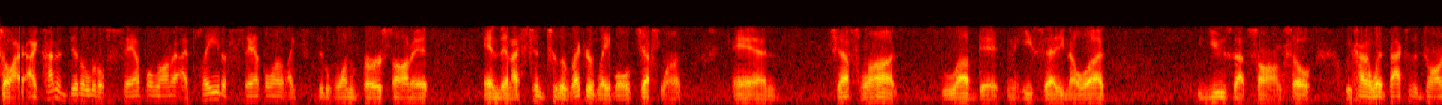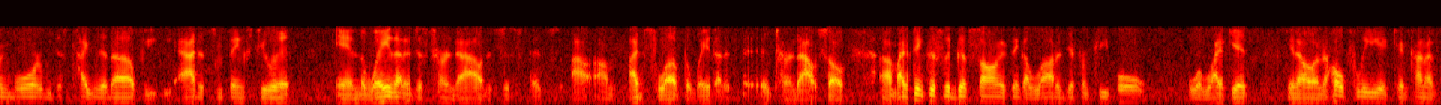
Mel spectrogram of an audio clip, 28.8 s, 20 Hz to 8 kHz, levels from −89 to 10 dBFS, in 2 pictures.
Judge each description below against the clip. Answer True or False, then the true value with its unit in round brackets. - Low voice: True (85 Hz)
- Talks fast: True (250 wpm)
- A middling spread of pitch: True (3.0 semitones)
